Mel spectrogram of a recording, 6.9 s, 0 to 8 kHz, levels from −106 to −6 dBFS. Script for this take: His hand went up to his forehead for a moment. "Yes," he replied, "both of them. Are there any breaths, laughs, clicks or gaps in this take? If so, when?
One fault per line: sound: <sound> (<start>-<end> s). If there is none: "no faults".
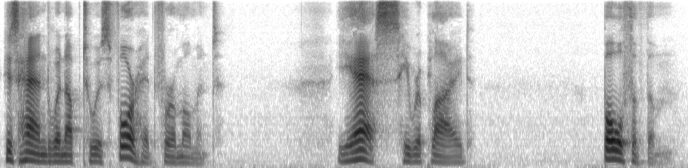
no faults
